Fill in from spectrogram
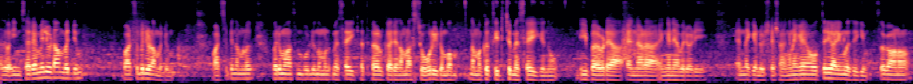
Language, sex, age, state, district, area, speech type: Malayalam, male, 18-30, Kerala, Idukki, rural, spontaneous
